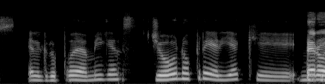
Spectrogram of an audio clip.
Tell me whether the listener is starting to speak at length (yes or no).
yes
